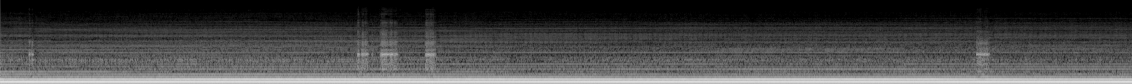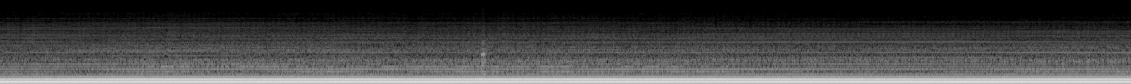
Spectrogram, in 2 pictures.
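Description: A propeller engine drones loudly and steadily from close by.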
